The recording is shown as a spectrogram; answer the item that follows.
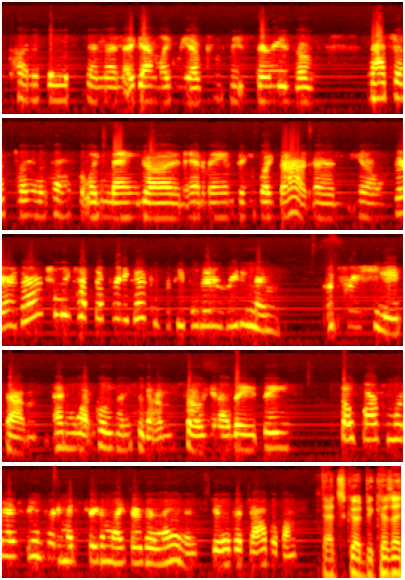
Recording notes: A telephone call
